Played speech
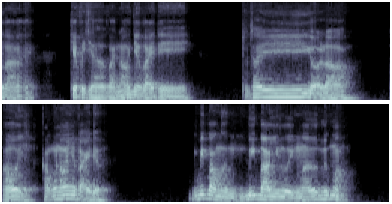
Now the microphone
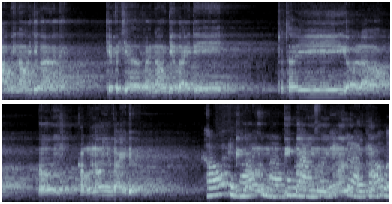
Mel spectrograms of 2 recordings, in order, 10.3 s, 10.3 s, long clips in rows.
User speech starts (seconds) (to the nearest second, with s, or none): 8 s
